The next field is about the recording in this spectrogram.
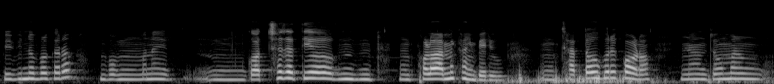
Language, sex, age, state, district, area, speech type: Odia, female, 30-45, Odisha, Jagatsinghpur, urban, spontaneous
